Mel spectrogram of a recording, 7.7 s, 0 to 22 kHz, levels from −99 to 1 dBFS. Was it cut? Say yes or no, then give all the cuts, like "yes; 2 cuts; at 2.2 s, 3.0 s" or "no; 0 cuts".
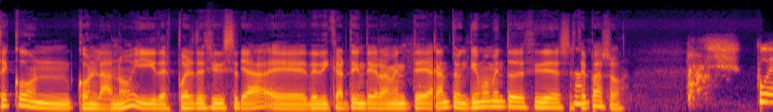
yes; 4 cuts; at 1.1 s, 2.4 s, 4.3 s, 5.7 s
